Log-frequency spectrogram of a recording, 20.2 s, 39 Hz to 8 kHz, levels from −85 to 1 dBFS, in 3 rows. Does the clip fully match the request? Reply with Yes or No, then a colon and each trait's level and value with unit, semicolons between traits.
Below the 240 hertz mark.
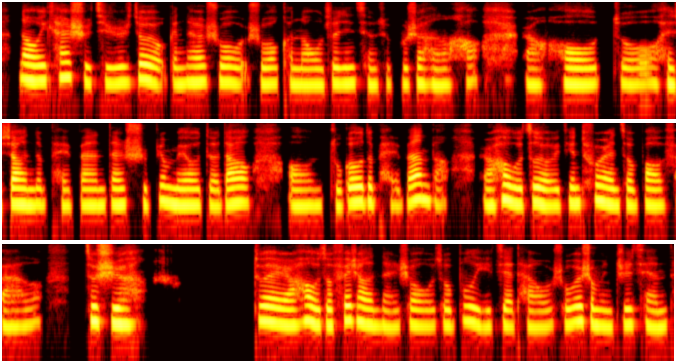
Yes: high, 200 Hz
